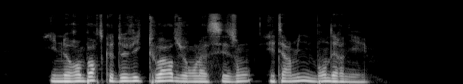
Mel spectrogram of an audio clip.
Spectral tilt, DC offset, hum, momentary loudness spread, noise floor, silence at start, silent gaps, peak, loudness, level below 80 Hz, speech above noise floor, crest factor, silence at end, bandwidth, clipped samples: -7 dB/octave; under 0.1%; none; 9 LU; -83 dBFS; 0.5 s; none; -2 dBFS; -19 LUFS; -50 dBFS; 64 dB; 18 dB; 0.95 s; 11.5 kHz; under 0.1%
